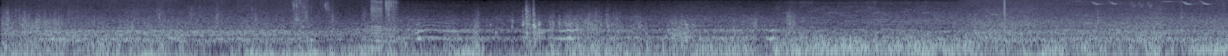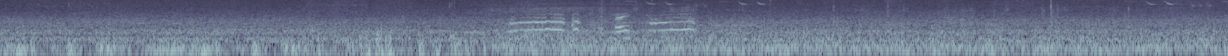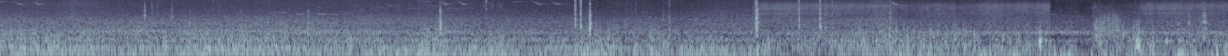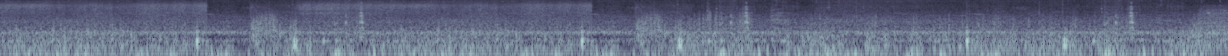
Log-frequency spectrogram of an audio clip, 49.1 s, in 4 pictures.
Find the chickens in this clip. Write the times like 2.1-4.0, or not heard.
17.3-19.3.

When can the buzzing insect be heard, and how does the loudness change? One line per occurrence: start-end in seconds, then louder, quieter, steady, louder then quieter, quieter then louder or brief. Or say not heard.
0.0-49.0 steady.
